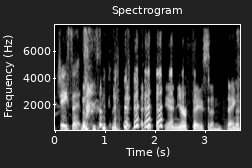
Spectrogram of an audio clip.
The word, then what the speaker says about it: Jason: His name rhymes with basin. It's Jason.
